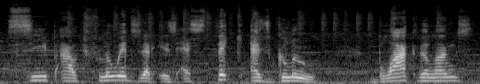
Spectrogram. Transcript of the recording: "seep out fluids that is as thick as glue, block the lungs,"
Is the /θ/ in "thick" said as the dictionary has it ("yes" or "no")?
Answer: yes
